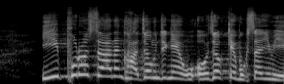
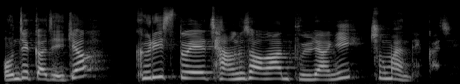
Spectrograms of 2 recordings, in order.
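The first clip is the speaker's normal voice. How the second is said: normal talking voice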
